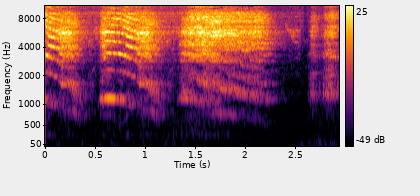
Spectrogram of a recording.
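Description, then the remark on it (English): A juvenile Hawaiian crow (alala) gives a run of raspy, squealing practice calls, several harsh, wavering bursts in close succession, loud, with no voices around it. “The juvenile birds can play with their vocalizations for a few years sometimes before they get the full adult expression of calls”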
